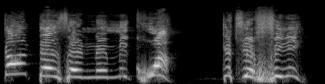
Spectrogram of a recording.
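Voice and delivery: loud, slow, high preaching shout; fiery preaching. Acted. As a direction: hammer each phrase to the crowd.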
